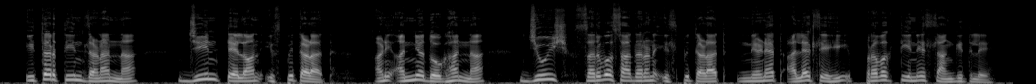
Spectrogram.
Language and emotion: Marathi, neutral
